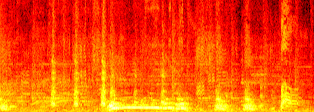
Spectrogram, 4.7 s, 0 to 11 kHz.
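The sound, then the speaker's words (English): A dog barks in a series of short, loud bursts at an uneven rhythm, with a drawn-out howling whine in the middle, prominent with no talking. “Dog Talk with … on News Talk 610 CKTB. Woof, woof, woof. Woof. Woof, woof.”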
